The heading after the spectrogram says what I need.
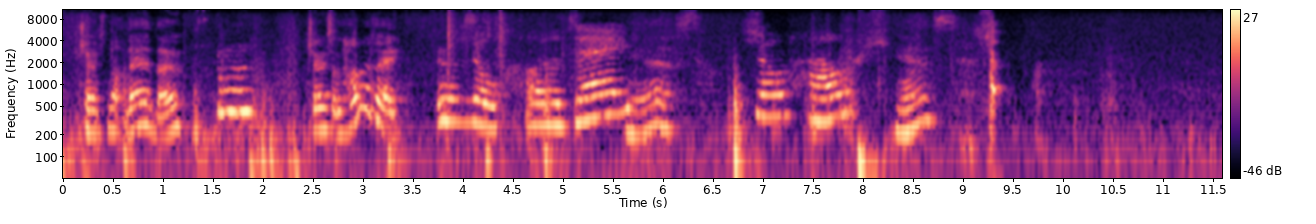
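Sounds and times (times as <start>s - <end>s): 
speech: 0.2s - 9.3s
hiccups: 9.2s - 9.5s.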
